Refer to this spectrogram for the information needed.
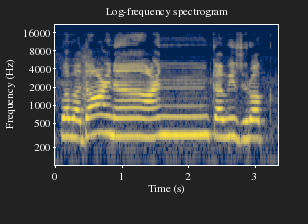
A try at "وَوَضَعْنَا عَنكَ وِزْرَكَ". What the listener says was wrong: وضعنا میں ضاد کو موٹا کریں اور عن کا پہ آپ نے غنہ ٹھیک کیا ہے، لیکن عن کا کے بعد رک را کو موٹا کرنا ہے. ووضعنا عنك وزرك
